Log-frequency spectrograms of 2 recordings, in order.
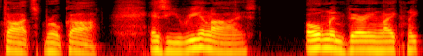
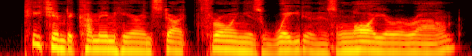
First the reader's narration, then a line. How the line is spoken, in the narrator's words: Olin says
